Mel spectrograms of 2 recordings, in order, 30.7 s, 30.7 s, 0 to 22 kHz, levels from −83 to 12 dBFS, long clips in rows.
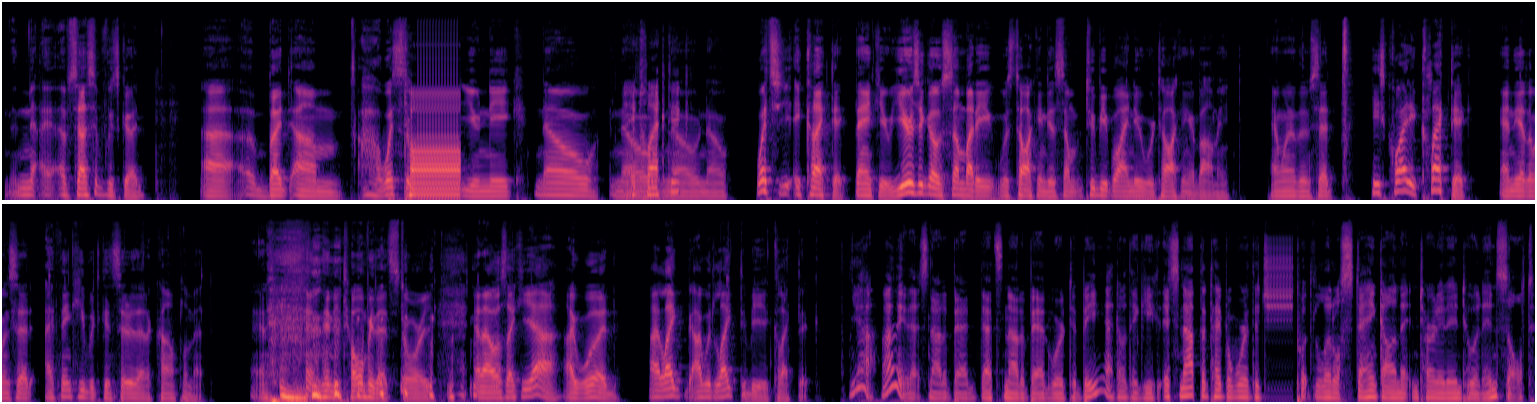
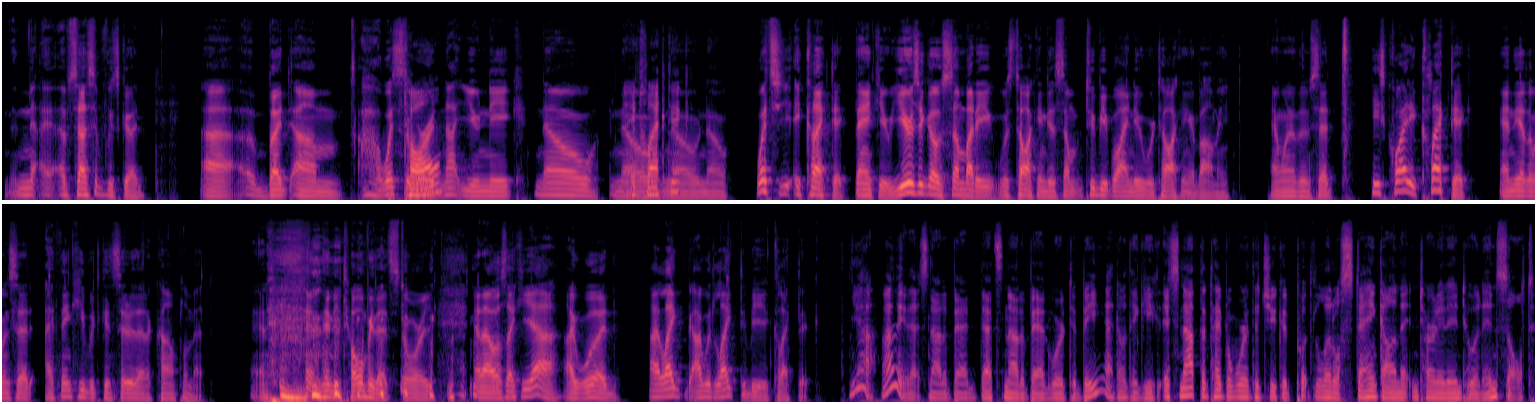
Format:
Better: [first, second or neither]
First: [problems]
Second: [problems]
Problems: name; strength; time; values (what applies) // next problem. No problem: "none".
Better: second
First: audio freezing; at 4 s and at 28 s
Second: none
